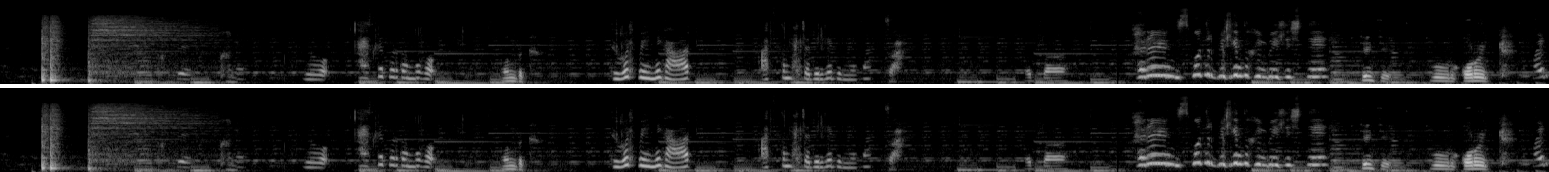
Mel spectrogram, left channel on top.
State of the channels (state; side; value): identical; both; correlation 1.00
